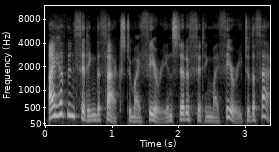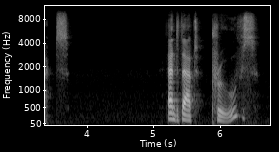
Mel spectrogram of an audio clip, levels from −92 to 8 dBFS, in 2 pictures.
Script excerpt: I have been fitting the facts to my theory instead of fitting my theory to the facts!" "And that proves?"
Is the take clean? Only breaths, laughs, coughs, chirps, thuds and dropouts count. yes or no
yes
